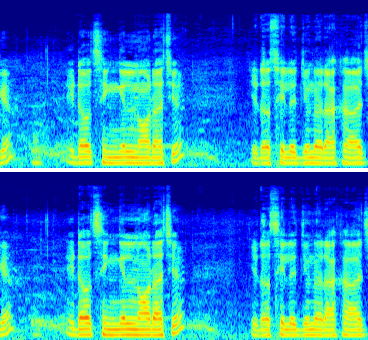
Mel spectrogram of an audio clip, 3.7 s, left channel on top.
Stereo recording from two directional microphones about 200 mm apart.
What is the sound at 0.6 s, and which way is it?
Speech, 25° right (ahead or behind).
